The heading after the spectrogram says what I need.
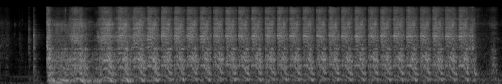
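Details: Toyota Kijang that will not start, spark confirmed at the coil lead: starter churns the engine at a steady rhythm of about four turns a second for four seconds, but it never catches and runs.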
